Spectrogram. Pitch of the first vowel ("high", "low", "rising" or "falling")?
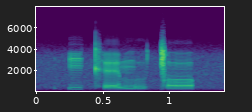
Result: high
